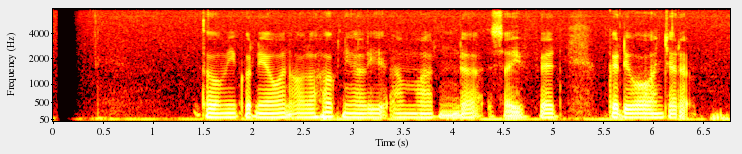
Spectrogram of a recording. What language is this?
Sundanese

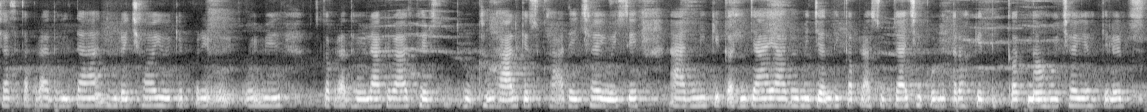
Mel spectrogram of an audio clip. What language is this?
Maithili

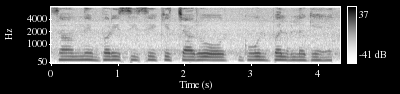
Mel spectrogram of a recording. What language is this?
Hindi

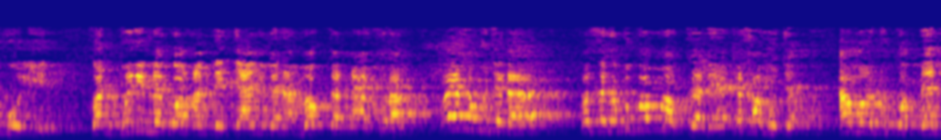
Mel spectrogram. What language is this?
Hindi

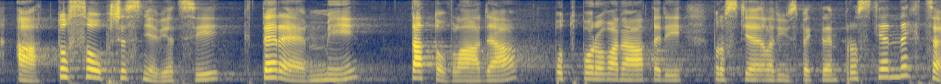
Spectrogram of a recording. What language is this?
Czech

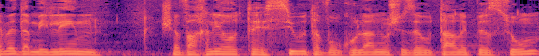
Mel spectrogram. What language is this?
Hebrew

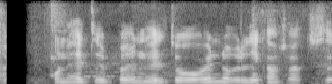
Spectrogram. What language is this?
Icelandic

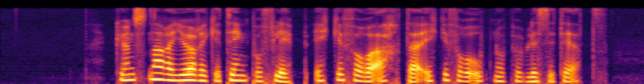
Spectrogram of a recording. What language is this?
Norwegian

